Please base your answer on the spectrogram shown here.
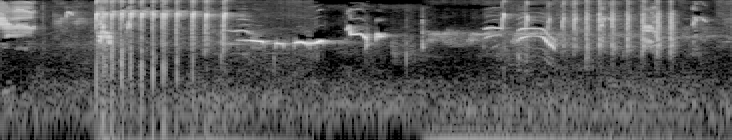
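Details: Morning song of an orange-headed thrush, played to coax stressed or silent caged birds to sing. A rapid high rattle leads into a sustained wavering whistle, then looping whistled phrases and more fast ticking trills.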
